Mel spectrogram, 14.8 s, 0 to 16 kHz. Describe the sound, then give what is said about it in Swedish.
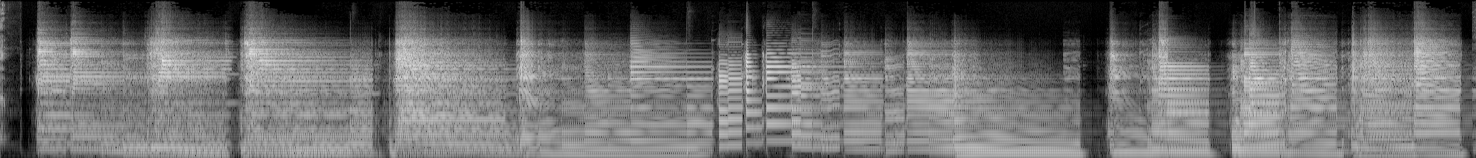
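An electric guitar plays chords and short riffs through a Roger May Voodoo 1 overdrive pedal with the gain turned down, a lightly overdriven tone, mildly gritty and warm, loud, with brief pauses between phrases and no talking. “Också en sån där som jag har ägt, som jag har köpt tillbaka, som heter Voodoo 1.”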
